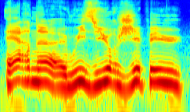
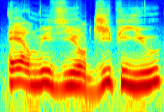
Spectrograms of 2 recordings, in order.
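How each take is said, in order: First: It is said with a French accent. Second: It is said with a good English accent. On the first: The speaker calls it right. "en français" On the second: The speaker calls it wrong. "j'ai utilisé un bon accent anglais"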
